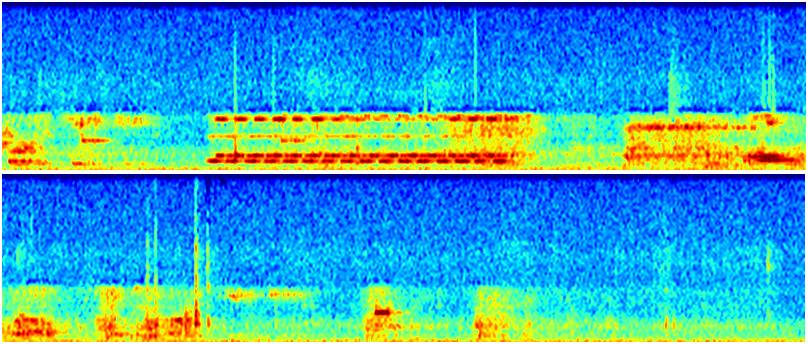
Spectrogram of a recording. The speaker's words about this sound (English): I don't know whose phone that was, but star six mutes your phone, and then star six will unmute the phone.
